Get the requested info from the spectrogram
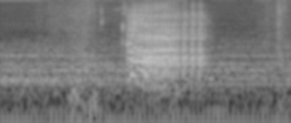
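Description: A short breathy rush about a second in, like a person exhaling sharply through the nose, over a faint steady hum.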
